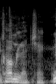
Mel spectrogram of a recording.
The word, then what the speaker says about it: Komlacek: Oder wie wird der betont? Komlacek? – Oder? Ja, völlig richtig. Komlacek, ne? Ja, genau. Vorne ja, ist super. die Betonung.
